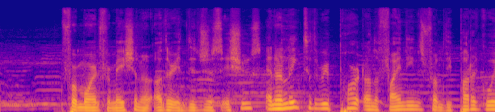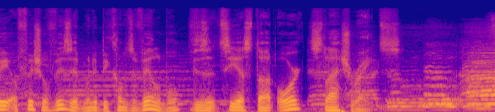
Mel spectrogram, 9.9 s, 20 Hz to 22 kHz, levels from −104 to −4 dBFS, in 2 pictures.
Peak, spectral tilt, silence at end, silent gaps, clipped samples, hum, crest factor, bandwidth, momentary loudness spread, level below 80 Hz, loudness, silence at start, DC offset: -12 dBFS; -7.5 dB/octave; 0 s; none; under 0.1%; none; 16 dB; 16 kHz; 9 LU; -44 dBFS; -29 LUFS; 0 s; under 0.1%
